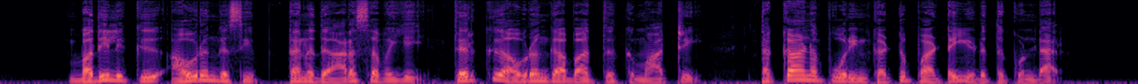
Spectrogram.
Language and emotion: Tamil, neutral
